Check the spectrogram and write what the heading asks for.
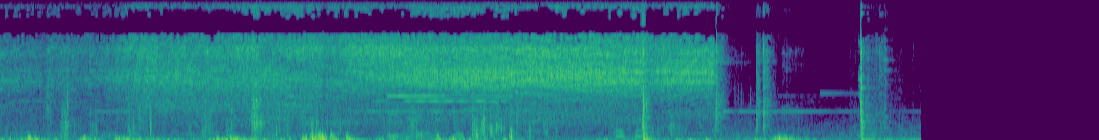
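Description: Rattlesnake rattling, a steady high buzz, as it is pinned with a grabber tool. The buzz fades after about seven seconds, with excited voices and a few knocks over it. The sound cuts off abruptly near the end.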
